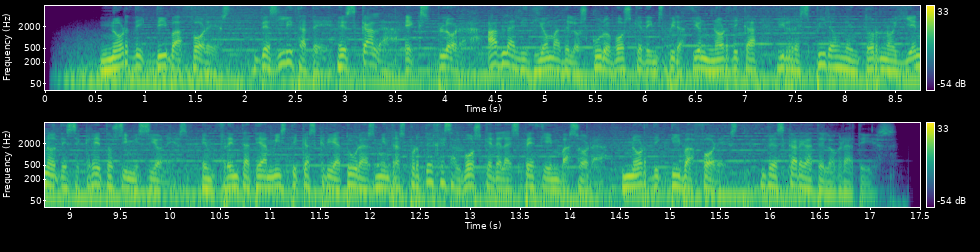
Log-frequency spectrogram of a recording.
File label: male spanish game comercial; ideasonora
